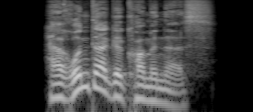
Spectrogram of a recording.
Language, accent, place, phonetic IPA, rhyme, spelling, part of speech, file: German, Germany, Berlin, [hɛˈʁʊntɐɡəˌkɔmənəs], -ʊntɐɡəkɔmənəs, heruntergekommenes, adjective, De-heruntergekommenes.ogg
- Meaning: strong/mixed nominative/accusative neuter singular of heruntergekommen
